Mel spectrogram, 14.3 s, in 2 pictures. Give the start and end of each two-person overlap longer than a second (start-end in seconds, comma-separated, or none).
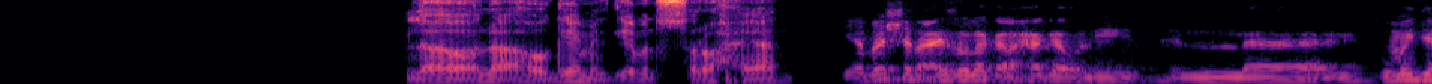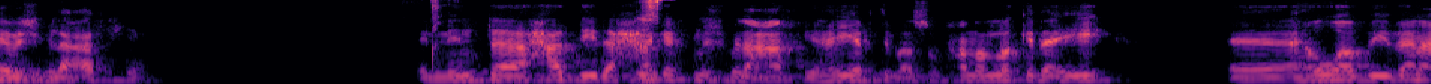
none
